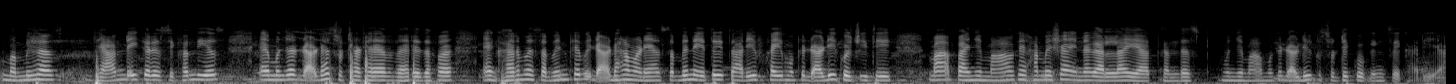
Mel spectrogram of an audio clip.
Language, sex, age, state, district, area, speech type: Sindhi, female, 60+, Delhi, South Delhi, urban, spontaneous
